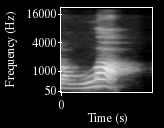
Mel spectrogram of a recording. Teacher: That lot has a glottal stop at the end.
